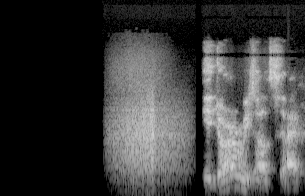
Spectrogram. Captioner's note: whoosh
